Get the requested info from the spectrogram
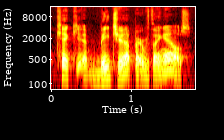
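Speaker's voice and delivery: ordinary delivery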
